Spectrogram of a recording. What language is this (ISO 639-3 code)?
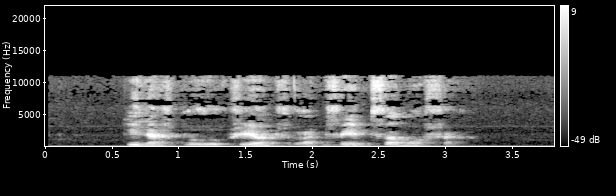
cat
